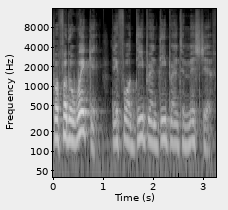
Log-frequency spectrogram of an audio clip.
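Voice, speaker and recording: A solemn-toned man with a fairly high pitch and ordinary pitch variation. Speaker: spoken word performer. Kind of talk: spoken word poetry. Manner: earnest, fervent, rhythmic preaching cadence; solemn, deliberate, declarative. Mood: solemn, devotional.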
